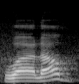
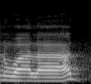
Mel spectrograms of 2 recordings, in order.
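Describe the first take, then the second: First: The lam is said with higher pitch. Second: The lam is drawn out longer. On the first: The speaker calls it right. "intonasinya kita tinggikan" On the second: The speaker calls it wrong. "Jadi bukan walad, ini salah kalau gitu ya"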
